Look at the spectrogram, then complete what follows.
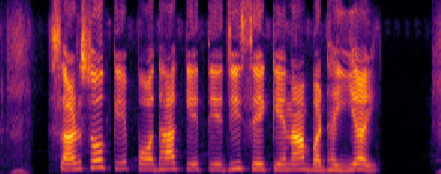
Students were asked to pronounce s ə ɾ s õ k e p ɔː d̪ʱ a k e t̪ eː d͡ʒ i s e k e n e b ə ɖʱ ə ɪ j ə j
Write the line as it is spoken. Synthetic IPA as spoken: s ə ɾ s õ k e p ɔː d̪ʱ a k e t̪ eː d͡ʒ i s e k e n a b ə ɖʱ ə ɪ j ə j

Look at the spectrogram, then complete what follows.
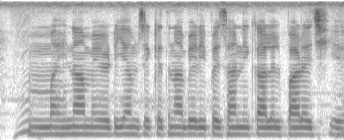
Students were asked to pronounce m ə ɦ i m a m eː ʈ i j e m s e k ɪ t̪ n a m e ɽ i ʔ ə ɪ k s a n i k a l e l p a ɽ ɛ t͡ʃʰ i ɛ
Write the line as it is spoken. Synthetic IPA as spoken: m ə ɦ i n a m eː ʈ i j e m s e k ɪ t̪ n a b e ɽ i p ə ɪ s a n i k a l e l p a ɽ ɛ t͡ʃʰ i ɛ

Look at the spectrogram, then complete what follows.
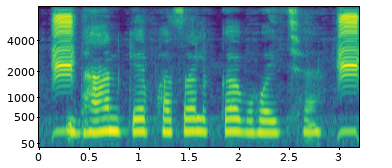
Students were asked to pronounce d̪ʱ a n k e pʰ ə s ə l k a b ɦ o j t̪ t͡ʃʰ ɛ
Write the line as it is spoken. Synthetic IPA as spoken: d̪ʱ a n k e pʰ ə s ə l k ə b ɦ o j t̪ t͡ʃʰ ɛ

